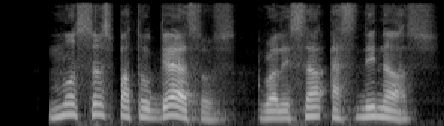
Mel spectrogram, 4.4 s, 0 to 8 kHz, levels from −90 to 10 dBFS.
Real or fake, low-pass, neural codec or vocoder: fake; 7.2 kHz; codec, 16 kHz in and 24 kHz out, 0.4 kbps, LongCat-Audio-Codec, two codebook decoder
